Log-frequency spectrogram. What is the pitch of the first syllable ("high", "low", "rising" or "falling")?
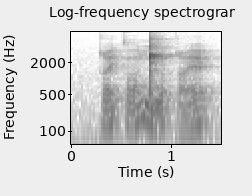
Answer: rising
